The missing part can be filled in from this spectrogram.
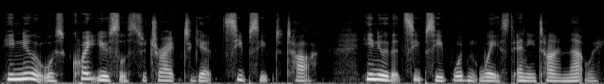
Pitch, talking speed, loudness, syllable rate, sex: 190 Hz, 250 wpm, -18 LUFS, 5.4 syllables/s, female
